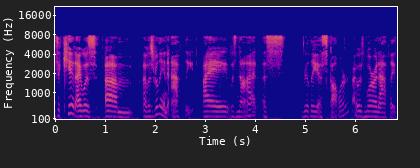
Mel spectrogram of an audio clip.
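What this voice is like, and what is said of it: Slightly hoarse voice. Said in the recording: “I have a bit of a cold... My voice is a little bit hoarse.”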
